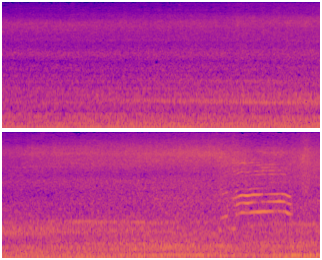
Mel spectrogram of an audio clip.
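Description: A truck's engine running and growing louder as it approaches along the road, with a short high-pitched tone about a second long near the end.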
